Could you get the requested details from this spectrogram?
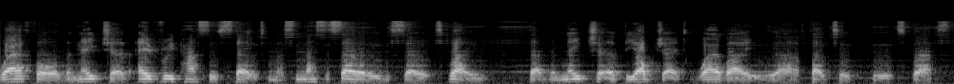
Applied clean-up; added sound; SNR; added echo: neural separator model SepFormer DNS4.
